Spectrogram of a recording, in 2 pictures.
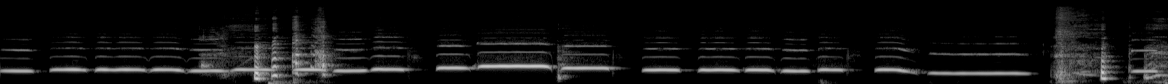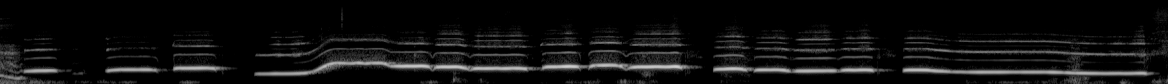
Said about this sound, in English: I've been trying to learn how to do … with this. With the slide whistle?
